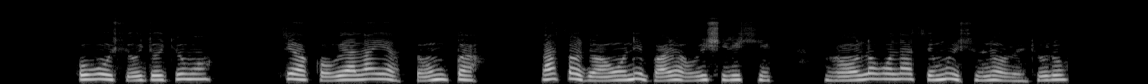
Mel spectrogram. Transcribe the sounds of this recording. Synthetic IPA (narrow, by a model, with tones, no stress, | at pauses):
o˧wo˦˧˨ʃe˨o˧d͡ʒo˧d͡ʒu˦mɔ̃˦ | ti˦a˧kɔ˨wi˨˦a˧la˦ja˦˨tɔ̃˨˦n̩˦ɡ͡ba˦˨ | la˦tɔ˦˨dɔ˨a˨w̃ɔ̃˧nĩ˦˨ba˨˦ɾa˦˨o˨˦ɾi˦ʃi˧ɾi˦ʃi˧˨ | ɾɔ̃˨ɔ˧lɔ˦wɔ˦la˦ti˧˦mũ˦i˦˨ʃu˨˦nã˦ɔ˨ɾɛ˨du˨˦ɾo˦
